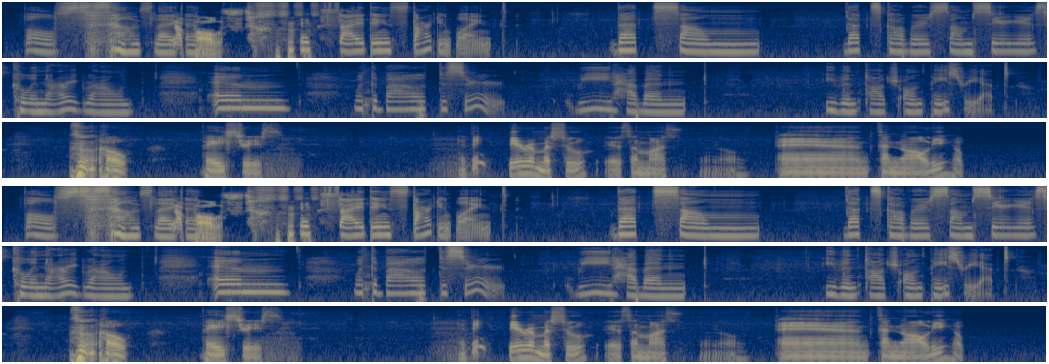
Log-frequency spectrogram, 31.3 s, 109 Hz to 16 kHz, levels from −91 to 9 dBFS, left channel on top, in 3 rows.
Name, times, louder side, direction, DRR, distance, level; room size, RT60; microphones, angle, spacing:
voice 1, 0.2-2.0 3.0-4.9 6.1-7.6 8.4-11.8 12.0-15.5 16.2-17.3 18.7-20.4 20.6-20.7 21.0-21.2 25.2-25.6, right 5 dB, 25° right, 2.2 m, -30 dB
voice 2, 1.7-3.0 21.6-22.5 22.9-23.7 25.5-27.6 28.0-28.3 28.6-30.5, right 1 dB, 5° right, 1.1 m, -28 dB
head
